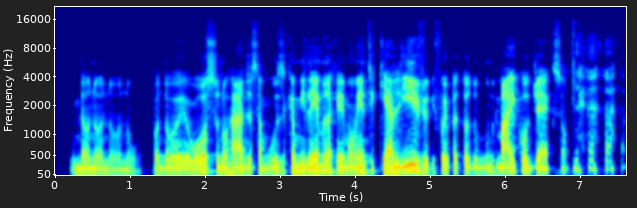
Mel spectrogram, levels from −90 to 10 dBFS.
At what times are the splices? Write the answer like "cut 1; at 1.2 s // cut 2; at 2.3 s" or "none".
cut 1; at 5.9 s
